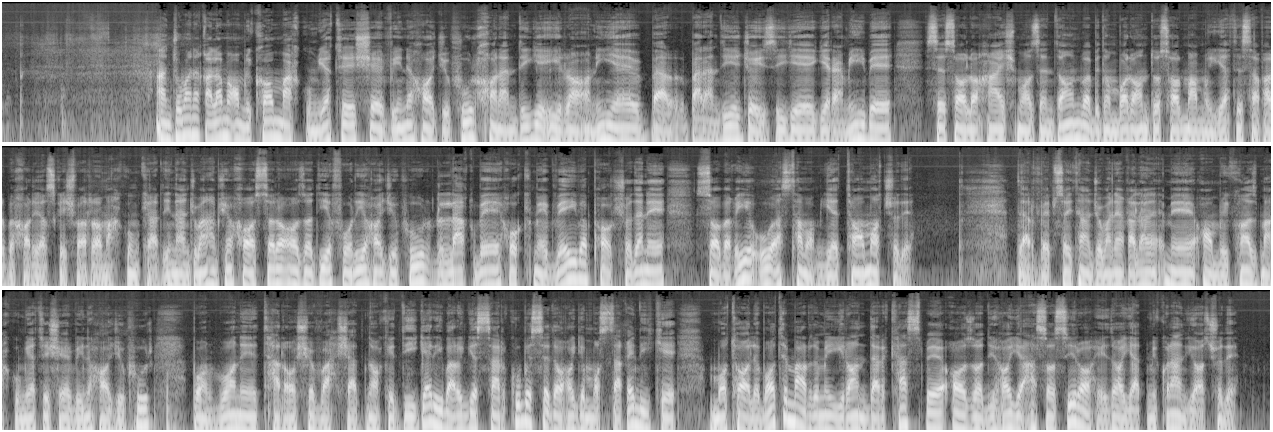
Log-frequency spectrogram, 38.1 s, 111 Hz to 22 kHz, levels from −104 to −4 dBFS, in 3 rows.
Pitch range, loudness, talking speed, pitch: 85-100 Hz, -19 LUFS, 135 wpm, 95 Hz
